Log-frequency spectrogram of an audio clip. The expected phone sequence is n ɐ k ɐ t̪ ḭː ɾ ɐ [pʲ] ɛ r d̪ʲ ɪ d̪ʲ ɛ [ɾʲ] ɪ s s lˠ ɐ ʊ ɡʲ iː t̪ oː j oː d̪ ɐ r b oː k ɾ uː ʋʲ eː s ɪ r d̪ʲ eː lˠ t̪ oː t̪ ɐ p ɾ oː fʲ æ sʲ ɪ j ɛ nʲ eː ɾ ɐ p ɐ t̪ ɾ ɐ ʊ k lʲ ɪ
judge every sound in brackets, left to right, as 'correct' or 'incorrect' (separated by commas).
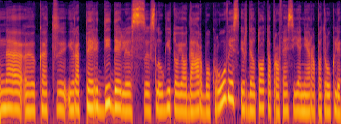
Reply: correct, incorrect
